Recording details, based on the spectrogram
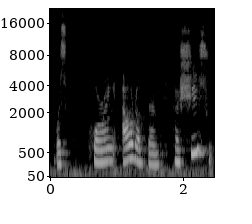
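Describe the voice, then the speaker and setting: A child reading a fairy tale aloud in a careful, expressive storytelling manner, as a storybook narrator. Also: sits high, measured pace. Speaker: storybook reader.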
